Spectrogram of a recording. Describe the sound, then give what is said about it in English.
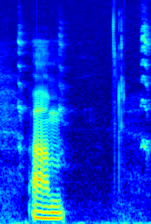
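A dog squeaks a squeaky toy: one loud, drawn-out squeal, followed by a few fainter, shorter squeaks trailing off. “Oh, my dog's got the squeaky toy.”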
